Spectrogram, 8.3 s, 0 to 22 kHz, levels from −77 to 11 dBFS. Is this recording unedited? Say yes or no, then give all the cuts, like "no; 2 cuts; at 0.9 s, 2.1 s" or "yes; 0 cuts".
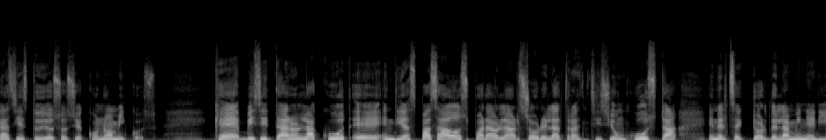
yes; 0 cuts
